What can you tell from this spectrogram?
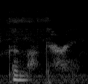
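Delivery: soft whispered murmur. A narrator's reading. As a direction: murmur it under your breath. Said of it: "he murmured".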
